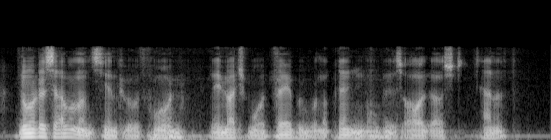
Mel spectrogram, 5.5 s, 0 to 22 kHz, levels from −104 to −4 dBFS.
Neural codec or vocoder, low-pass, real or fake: codec, 16 kHz, 1 kbps, FunCodec, trained on Chinese and English, 50 frames a second; 5.4 kHz; fake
